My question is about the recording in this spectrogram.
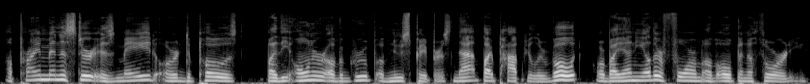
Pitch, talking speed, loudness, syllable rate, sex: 165 Hz, 200 wpm, -18 LUFS, 5.7 syllables/s, male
